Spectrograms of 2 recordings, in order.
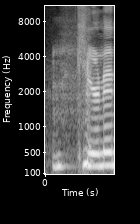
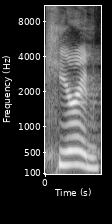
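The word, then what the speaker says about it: Kiernan: say her name anymore kierin shipka very easy but Kieran Ken it's like one letter difference it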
